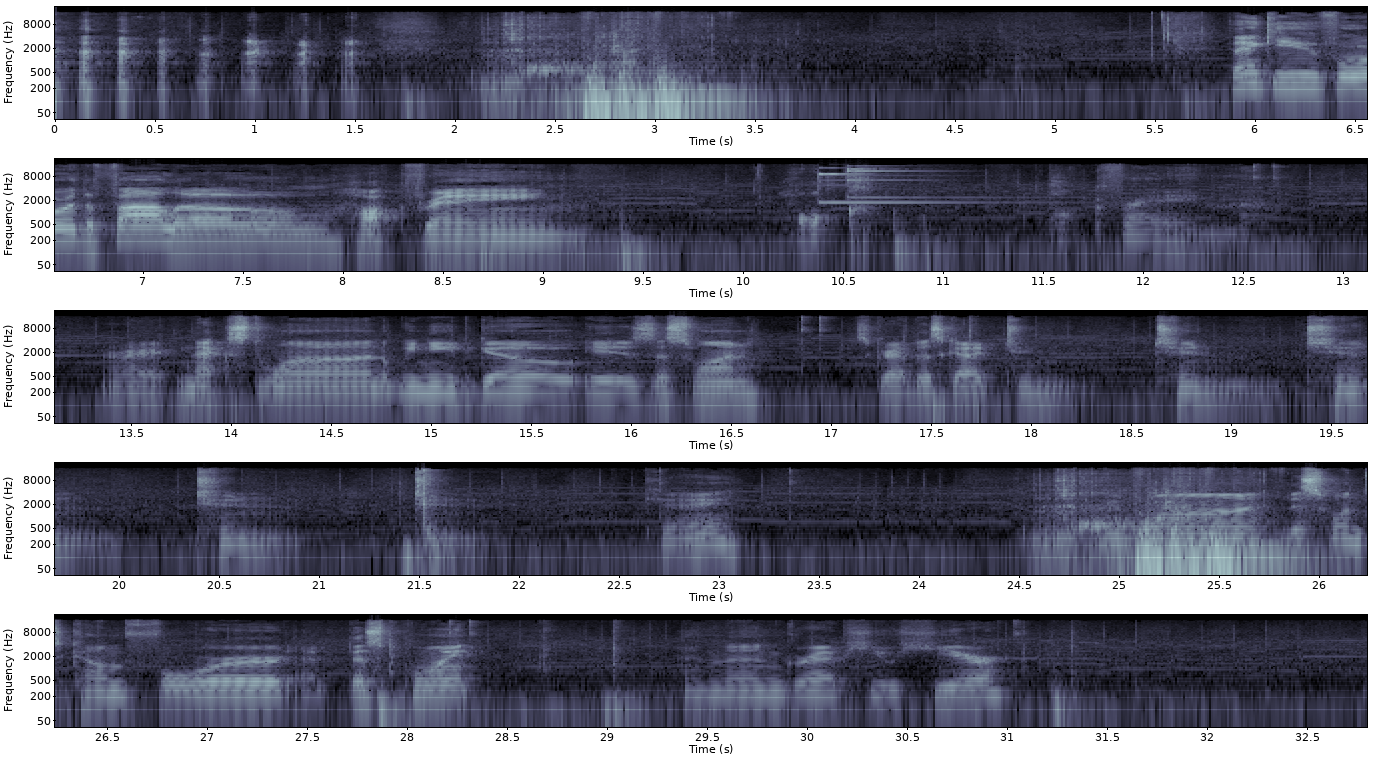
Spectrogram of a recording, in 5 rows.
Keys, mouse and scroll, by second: 12.5 click, 15.5-16.3 scroll down 1, 16.3-16.8 scroll down 4, 16.9 click, 17.5 space, 23.6 scroll down 1, 26.4-27.0 scroll down 1, 27.8 i, 29.0 Right, 31.1-32.8 drag.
